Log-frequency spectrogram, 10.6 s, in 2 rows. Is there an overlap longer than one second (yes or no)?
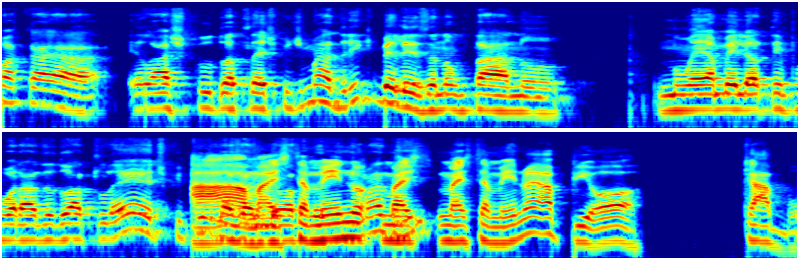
yes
